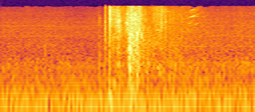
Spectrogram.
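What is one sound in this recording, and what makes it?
A sudden scraping thud sounds from someone climbing.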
